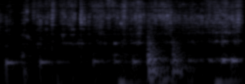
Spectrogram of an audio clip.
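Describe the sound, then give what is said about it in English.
Snoop Dogg wine being poured into a glass: a short, steady trickle and gurgle of liquid at a soft level with no talking over it. “We'll get a little pouring ASMR in the new studio.”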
